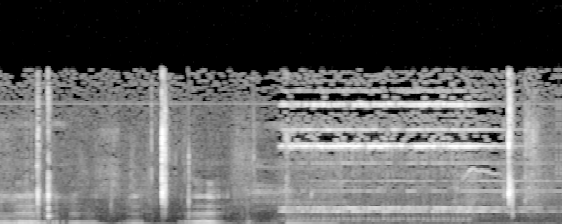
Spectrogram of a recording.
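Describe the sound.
A telephone bell rings steadily for a couple of seconds, a bright sustained trill, after a burst of animated voices and some rustling.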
